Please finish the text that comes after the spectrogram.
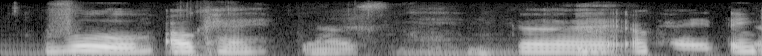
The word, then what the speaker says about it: Vu: Can you tell me the correct pronunciation of your name? Vu? Vu.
